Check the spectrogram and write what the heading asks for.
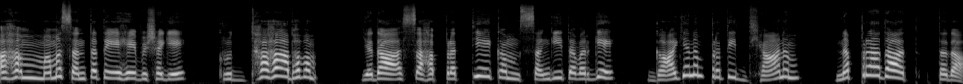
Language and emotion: Sanskrit, angry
